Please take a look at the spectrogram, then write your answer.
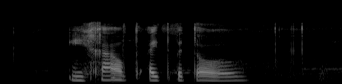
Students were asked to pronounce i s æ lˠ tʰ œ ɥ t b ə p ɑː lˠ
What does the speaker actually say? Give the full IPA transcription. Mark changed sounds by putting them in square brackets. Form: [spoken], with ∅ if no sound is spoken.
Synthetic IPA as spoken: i [χ] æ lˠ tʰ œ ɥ t b ə [t] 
